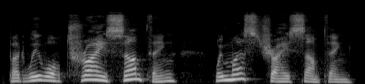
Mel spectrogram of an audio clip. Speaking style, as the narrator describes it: he cried

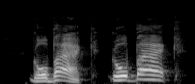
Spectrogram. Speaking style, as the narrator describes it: cried Korak

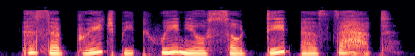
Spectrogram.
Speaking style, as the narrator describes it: she said in a low tone, and more as if to herself than to him

